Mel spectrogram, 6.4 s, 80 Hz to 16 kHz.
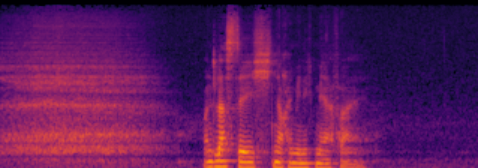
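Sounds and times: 
deep exhalation in a guided meditation: 0.0 - 2.7
speech: 2.7 - 4.9.

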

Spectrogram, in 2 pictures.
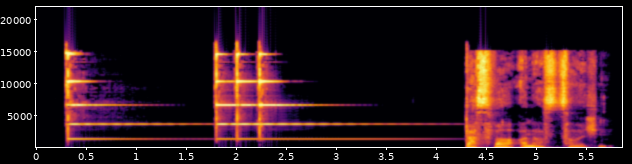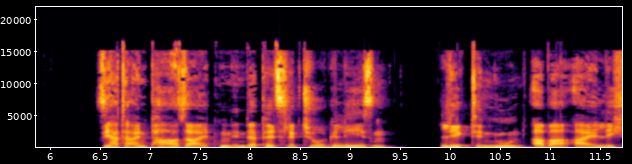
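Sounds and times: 
servant's pull-cord call bell ringing: 0.2 - 4.3
speech: 4.3 - 5.8, 6.5 - 11.7.

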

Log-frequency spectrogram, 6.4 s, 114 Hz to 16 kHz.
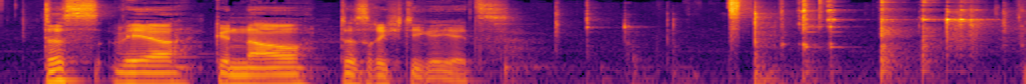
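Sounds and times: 
speech: 0.3 - 3.3
glasses with beer and soft drinks clinking in a toast: 4.8 - 6.3.

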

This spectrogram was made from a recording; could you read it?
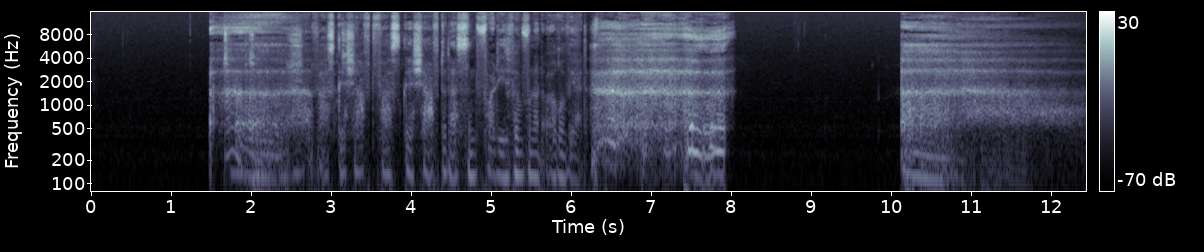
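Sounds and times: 
speech: 1.7 - 8.0
heavy forceful breaths through the mouth in a breathing exercise: 6.3 - 8.0, 10.2 - 12.4.

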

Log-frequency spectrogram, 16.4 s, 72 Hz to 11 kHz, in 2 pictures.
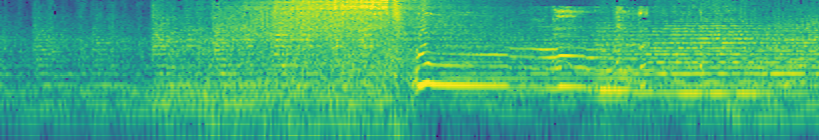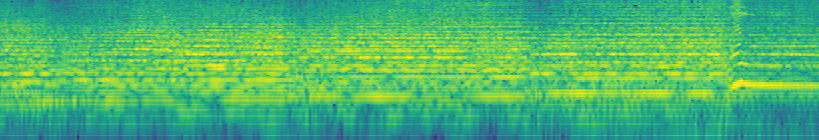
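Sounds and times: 
sustained instrumental music played by an orchestra musician: 0.0 - 16.3
dog howling: 4.1 - 7.4, 15.4 - 16.3.

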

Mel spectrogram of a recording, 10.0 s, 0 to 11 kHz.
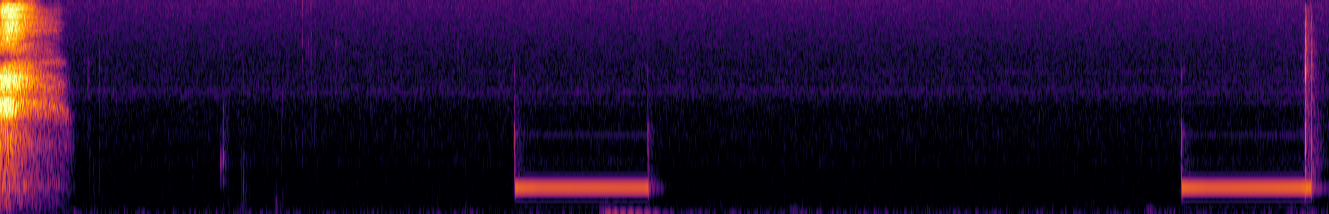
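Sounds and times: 
ringback tone of a telephone ringing unanswered during a call: 3.9 - 4.9, 8.9 - 9.9.

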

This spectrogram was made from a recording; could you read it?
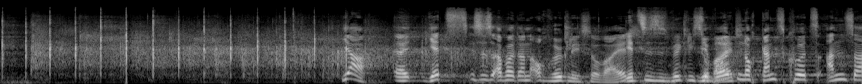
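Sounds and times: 
audience applauding: 0.0 - 5.6
one pair of hands striking sharp claps: 0.0 - 6.1
speech: 3.4 - 8.6.

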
